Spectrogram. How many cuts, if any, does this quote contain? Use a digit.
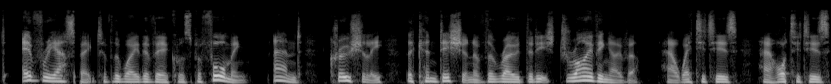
0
